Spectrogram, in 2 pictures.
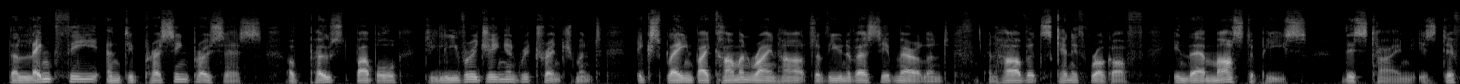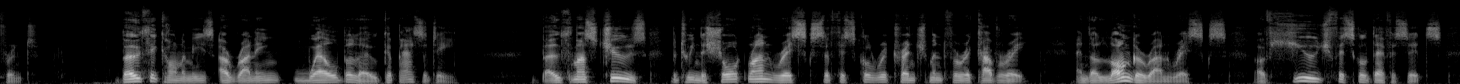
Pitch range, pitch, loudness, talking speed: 85-110 Hz, 95 Hz, -28 LUFS, 125 wpm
